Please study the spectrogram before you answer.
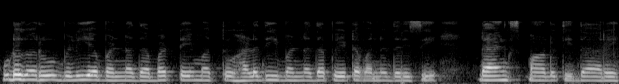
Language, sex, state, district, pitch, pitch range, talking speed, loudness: Kannada, female, Karnataka, Chamarajanagar, 190 Hz, 185-200 Hz, 105 wpm, -19 LUFS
